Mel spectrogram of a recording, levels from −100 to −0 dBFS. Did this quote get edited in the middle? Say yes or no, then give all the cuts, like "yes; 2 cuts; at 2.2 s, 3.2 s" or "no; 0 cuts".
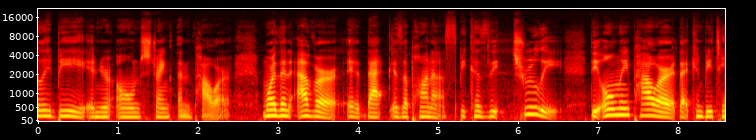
yes; 1 cut; at 4.4 s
